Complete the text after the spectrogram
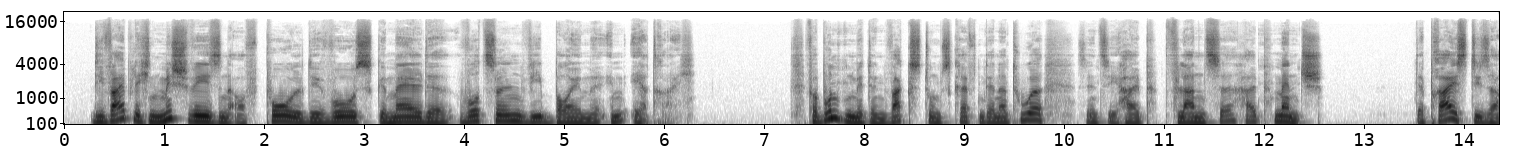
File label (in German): Audioguide Surrealismus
